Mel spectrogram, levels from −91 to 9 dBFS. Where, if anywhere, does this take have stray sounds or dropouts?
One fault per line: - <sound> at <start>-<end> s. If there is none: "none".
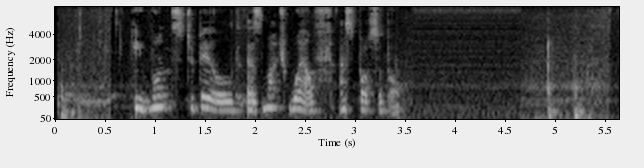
none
